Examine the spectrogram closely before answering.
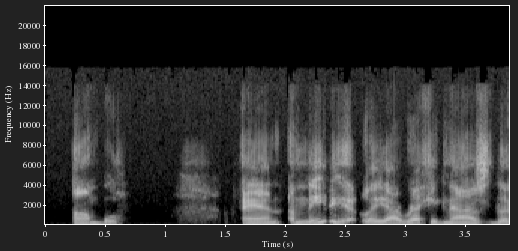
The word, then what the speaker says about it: Humble: But in my research, I kept reading about Michael Humble, and it's actually pronounced with the H being silent, Michael or Humble, not it's spelled H-U-M-B-L-E and the H is silent.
